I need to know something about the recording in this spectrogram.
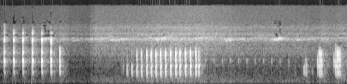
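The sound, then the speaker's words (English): Loud, rapid pulsed trills of a gray tree frog, several bursts of evenly spaced notes, prominent with no talking, and another frog trilling briefly at the end. “And gray tree frogs are really loud. They make a trill, a loud trill that almost sounds like a bird in the middle of the night.”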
